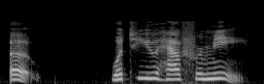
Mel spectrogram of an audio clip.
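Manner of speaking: usual speaking voice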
